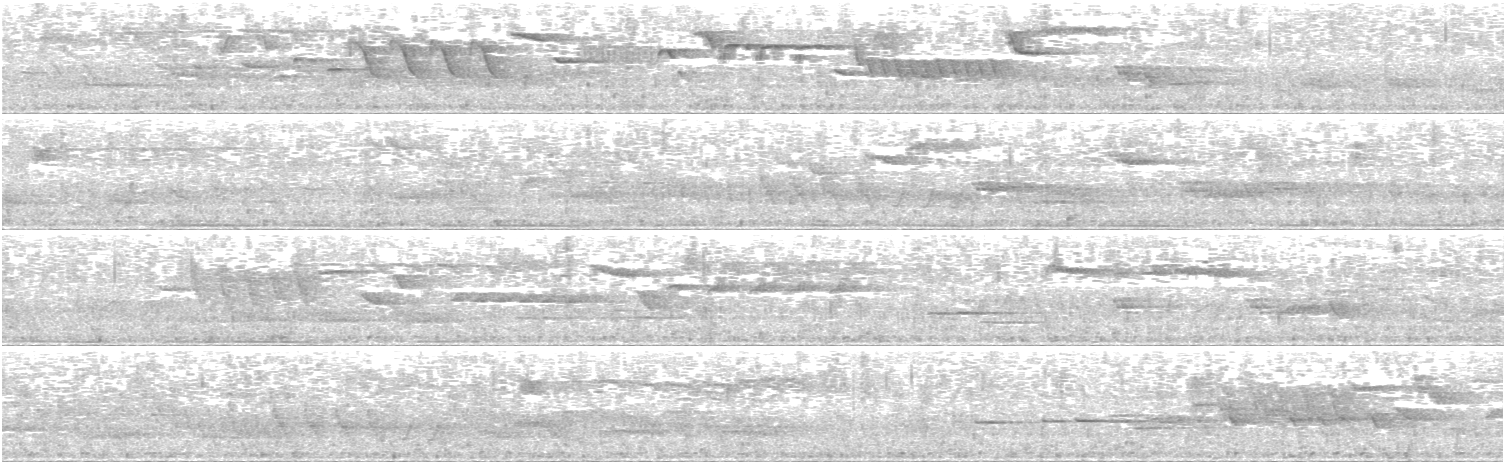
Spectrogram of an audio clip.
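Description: Small birds chirping now and then in short, high calls, with clusters near the start and the end, over a faint steady hiss.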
